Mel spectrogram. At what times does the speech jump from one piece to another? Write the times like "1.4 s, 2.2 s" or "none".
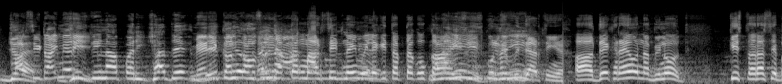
5.6 s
